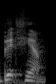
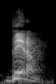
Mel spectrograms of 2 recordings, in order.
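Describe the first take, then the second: First: Said in the usual way. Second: BIT punched very loud; loud, abrupt stress on "Bit"; emphatic repeat. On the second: Real, not acted. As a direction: hit "Bit" hard and short, outraged.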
